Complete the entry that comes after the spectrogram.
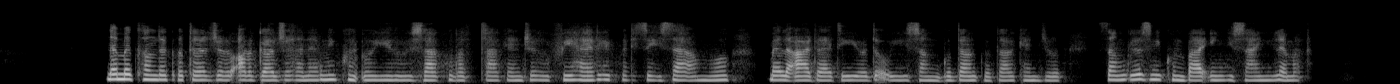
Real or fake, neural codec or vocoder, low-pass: fake; codec, 16 kHz in and 24 kHz out, 0.4 kbps, LongCat-Audio-Codec, two codebook decoder; 7.2 kHz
